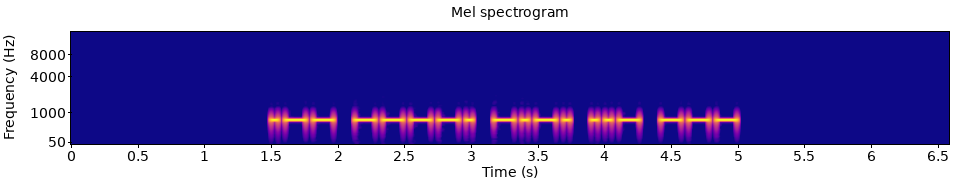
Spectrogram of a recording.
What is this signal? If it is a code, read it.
Morse code, heard as a keyed tone, about 22 wpm, 700 Hz. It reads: W9CUO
